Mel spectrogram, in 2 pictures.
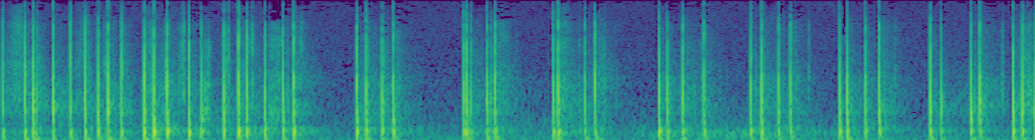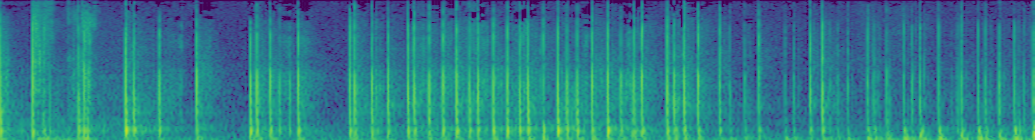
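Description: Long fingernails tap and scratch the laminated cover of a closed black paperback novel held upright. The result is quick bursts of sharp, dry clicking taps mixed with brief scratchy strokes, each tap dying away almost instantly, with short pauses between the clusters.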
